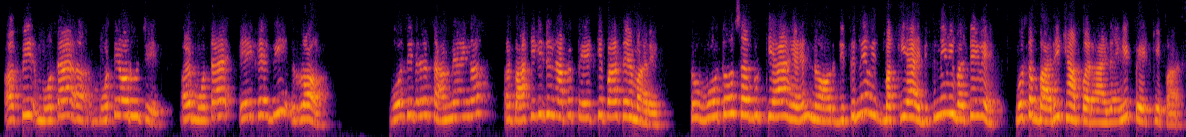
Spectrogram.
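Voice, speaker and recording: Woman, high voice, online class teacher, drills sounds, asks questions, dull lo-fi audio. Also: a little slow. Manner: explains patiently, repeats sounds many times for practice; asks the class questions then answers them. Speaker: Tajweed teacher. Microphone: video call.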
